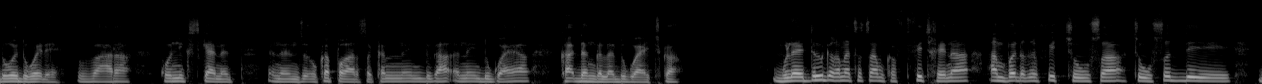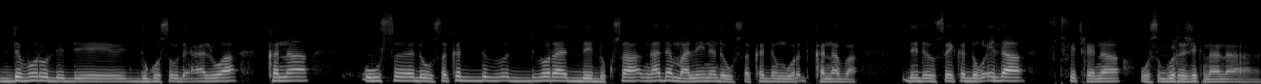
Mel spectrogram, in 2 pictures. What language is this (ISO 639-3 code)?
dgh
